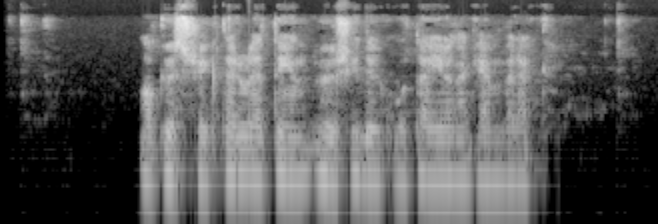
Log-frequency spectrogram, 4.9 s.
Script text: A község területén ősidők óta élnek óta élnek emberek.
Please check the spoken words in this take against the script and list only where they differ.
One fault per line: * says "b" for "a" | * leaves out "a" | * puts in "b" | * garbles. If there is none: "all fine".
* leaves out "óta élnek"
